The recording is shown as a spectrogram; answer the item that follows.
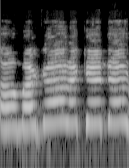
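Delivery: high, loud, panicked sobbing outburst.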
